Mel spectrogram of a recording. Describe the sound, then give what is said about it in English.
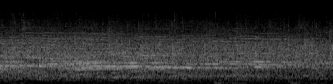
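A church audience claps their hands together in sustained, dense applause during a sermon, a steady loud wash of overlapping claps with no distinct rhythm and no voices standing out. “Come on, clap your hands, all you people, and shout unto God with a voice of triumph.”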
